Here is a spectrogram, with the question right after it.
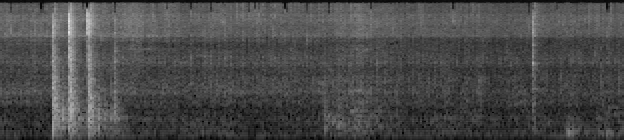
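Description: Masala for butter chicken being sautéed in oil in a pan: a quick cluster of clattering spatula-on-pan scrapes and stirs, then a quieter sizzling stretch with a few more light clinks near the end.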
